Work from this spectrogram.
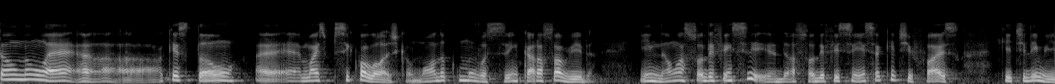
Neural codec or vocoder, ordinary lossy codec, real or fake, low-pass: codec, 16 kHz, 8 kbps, FunCodec, trained on LibriTTS, 25 frames a second; none; fake; 7.2 kHz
